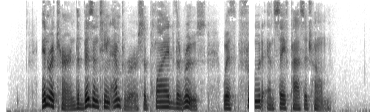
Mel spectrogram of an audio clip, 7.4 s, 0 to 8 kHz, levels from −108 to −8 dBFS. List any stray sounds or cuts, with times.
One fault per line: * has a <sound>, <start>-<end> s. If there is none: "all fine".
* has a dropout, 5.0-5.1 s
